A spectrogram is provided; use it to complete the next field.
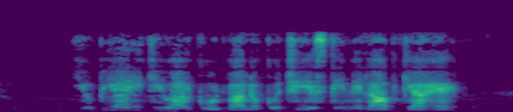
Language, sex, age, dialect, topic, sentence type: Hindi, female, 25-30, Marwari Dhudhari, banking, question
